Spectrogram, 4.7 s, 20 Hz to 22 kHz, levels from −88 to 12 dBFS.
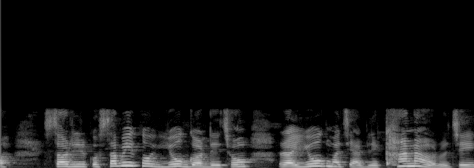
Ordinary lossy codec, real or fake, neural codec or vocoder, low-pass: none; real; none; none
